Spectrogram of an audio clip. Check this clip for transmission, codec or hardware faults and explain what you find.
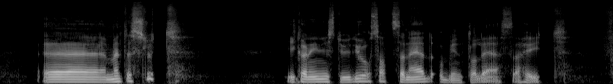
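Nothing stood out on listening to this speech recording.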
